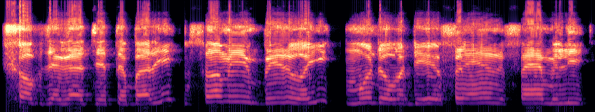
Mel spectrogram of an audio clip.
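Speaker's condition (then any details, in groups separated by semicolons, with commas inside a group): Motor neurone disease; progressive motor neuron degeneration, earlier walker and standard wheelchair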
